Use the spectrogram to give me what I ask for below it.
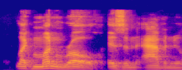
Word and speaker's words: Monroe: So for example, even they have like Monroe is an avenue, like James Monroe, but they pronounce it Monroy.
